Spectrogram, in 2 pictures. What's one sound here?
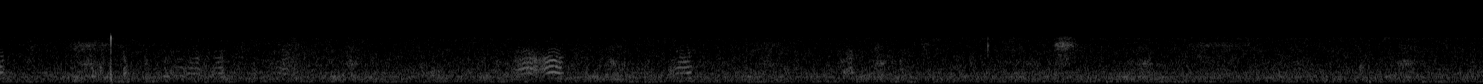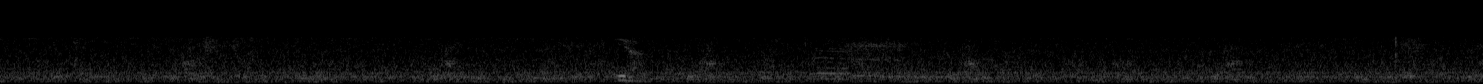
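Newborn puppies squeak and whimper softly close by.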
